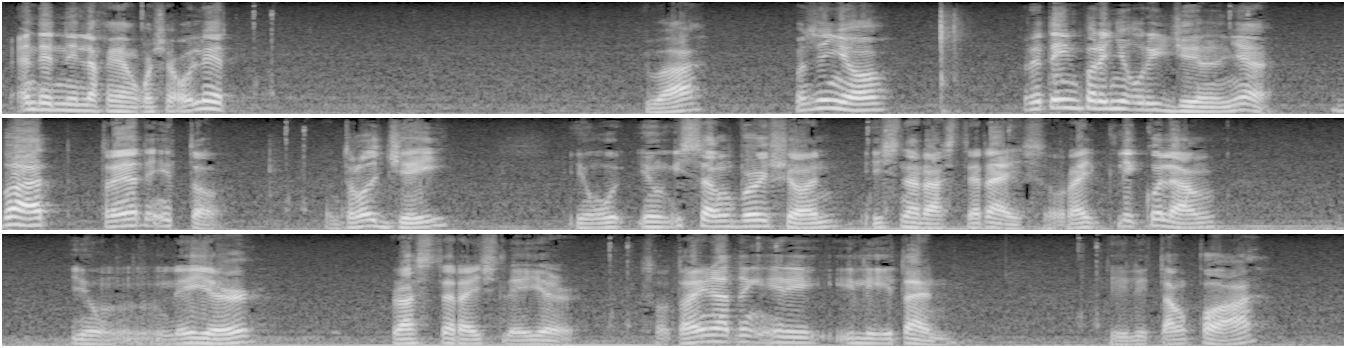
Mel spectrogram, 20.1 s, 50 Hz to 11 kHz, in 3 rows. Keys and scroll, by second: 4.5 Return, 8.9 ctrl+j.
